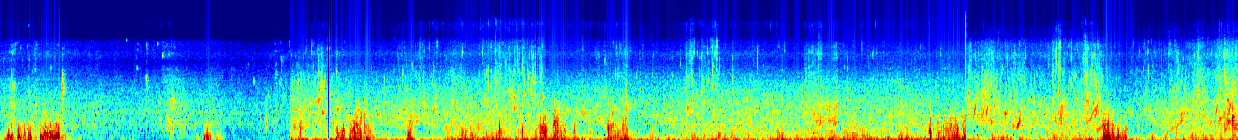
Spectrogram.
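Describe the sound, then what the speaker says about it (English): Strong wind buffeting a kayak on Lake Superior, a loud rushing roar that starts quieter with gaps and then turns into steady gusting noise with occasional thumps, close to the microphone and without speech. "This wind is doing really strange things."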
